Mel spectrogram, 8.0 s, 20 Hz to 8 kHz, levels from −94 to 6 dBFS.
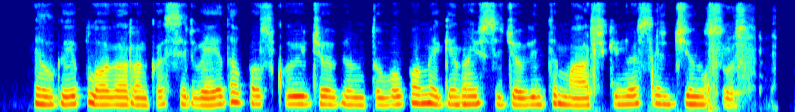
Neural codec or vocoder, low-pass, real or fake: codec, 16 kHz, 16 kbps, FunCodec, trained on LibriTTS, 50 frames a second; 7.2 kHz; fake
